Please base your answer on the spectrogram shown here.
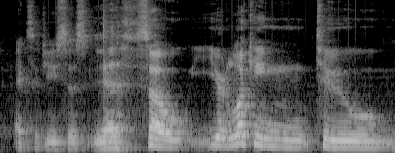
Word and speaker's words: exegesis: How do you pronounce it? Exegesis. Exegesis.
